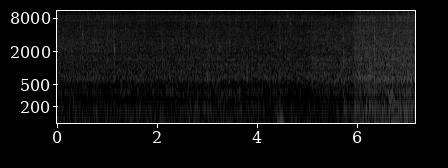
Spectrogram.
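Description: Lamb kofta patties frying in a pan over medium heat, a steady even crackling sizzle throughout, growing slightly louder near the end.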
